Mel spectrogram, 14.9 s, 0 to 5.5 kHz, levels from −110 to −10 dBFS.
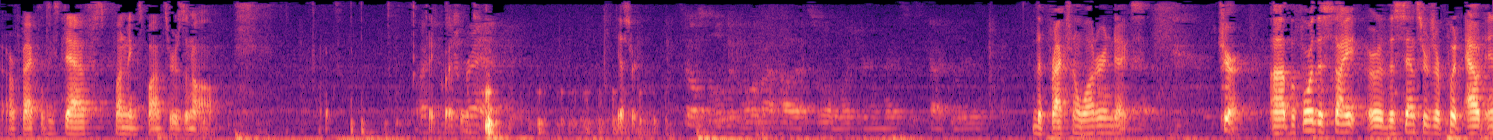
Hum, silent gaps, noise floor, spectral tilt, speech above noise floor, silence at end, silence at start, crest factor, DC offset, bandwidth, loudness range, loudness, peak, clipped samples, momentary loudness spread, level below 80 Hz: none; none; -52 dBFS; -7 dB/octave; 32 dB; 0 s; 0 s; 24 dB; under 0.1%; 5.4 kHz; 17 LU; -22 LUFS; 0 dBFS; under 0.1%; 25 LU; -42 dBFS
